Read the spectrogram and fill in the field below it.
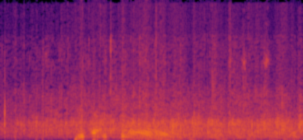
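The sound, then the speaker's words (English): An audience claps steadily for a few seconds to welcome the special guest of the day on a live show, a dense, fairly loud patter of many hands, with a voice or two whooping briefly in the middle. “So let us, you know, say boo, clap, get some hands for our special guest of the day.”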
